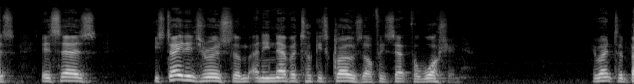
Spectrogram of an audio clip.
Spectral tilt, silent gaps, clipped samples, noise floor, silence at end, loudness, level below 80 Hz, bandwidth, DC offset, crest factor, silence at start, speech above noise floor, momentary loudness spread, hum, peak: -5.5 dB/octave; none; under 0.1%; -61 dBFS; 0 s; -21 LUFS; -62 dBFS; 15.5 kHz; under 0.1%; 20 dB; 0 s; 40 dB; 15 LU; none; -2 dBFS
